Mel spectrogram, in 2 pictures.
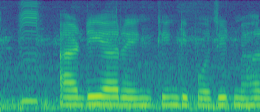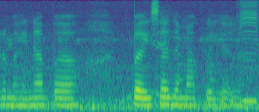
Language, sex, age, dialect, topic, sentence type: Bhojpuri, female, 18-24, Northern, banking, statement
